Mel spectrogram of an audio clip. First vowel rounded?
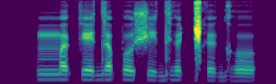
no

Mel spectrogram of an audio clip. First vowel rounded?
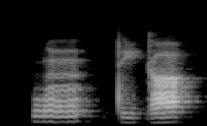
yes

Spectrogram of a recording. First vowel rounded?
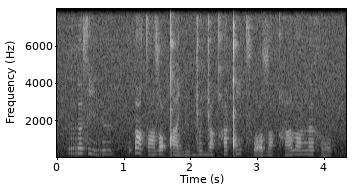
yes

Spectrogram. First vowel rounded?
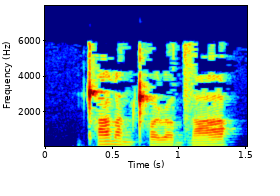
no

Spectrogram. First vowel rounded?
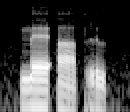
no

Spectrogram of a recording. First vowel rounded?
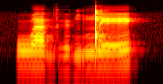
no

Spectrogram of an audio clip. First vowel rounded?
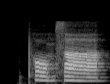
yes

